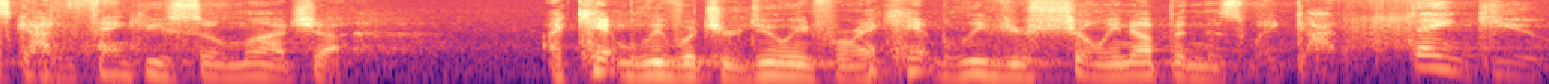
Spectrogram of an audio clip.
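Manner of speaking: quietly overwhelmed with gratitude; grateful hushed prayer. Retold or imitated. Preacher voicing a grateful believer praying, softly and tenderly.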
